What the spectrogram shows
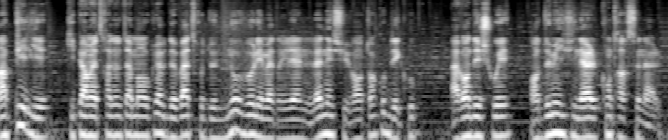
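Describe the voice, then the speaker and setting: A man delivers scripted documentary narration about sports history. His voice is mid-pitched, with music playing softly behind it. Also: steady tone, normal speed. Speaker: narrator of a football club history.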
